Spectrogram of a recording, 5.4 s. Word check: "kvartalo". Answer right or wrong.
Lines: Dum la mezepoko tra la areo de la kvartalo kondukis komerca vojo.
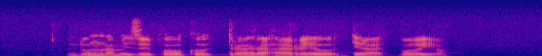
wrong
